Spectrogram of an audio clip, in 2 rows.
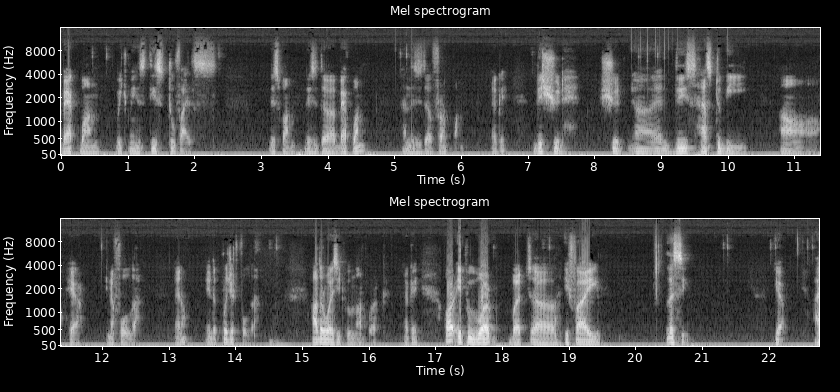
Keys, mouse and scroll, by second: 0.5 click, 2.4 click, 5.1 click, 7.1 click, 8.7 click, 14.5 click, 18.6 click, 21.4 click, 22.1 click, 22.6 click.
